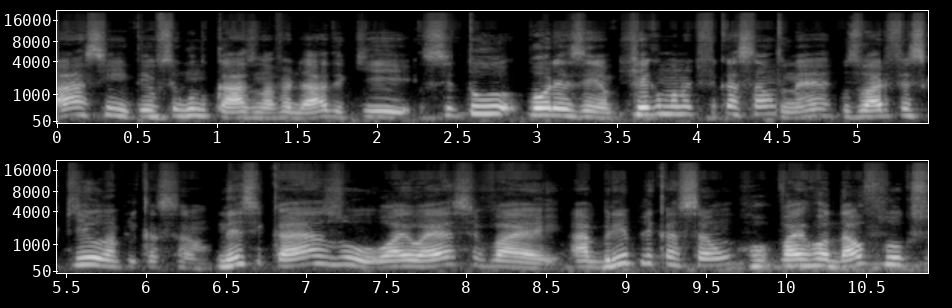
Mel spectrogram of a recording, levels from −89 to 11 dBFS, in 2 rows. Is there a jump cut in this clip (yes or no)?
yes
